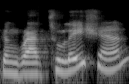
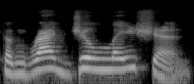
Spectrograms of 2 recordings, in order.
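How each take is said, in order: First: The consonant after 'congra-' is a plain T. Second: The consonant after 'congra-' sounds like J. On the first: The speaker calls it wrong. "Bukan congratulation" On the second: The speaker calls it right. "tapi congratulation"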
